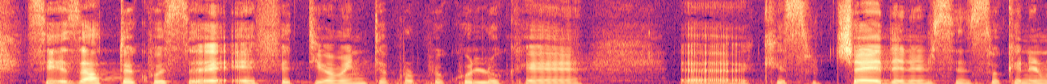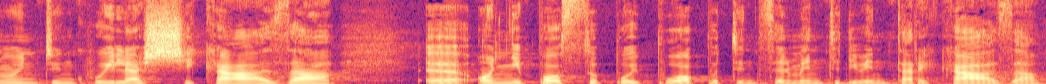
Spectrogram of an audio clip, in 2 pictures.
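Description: Recorded dry and close with no echo and a silent background on a very clean recording, a woman talks at a medium pitch and a moderate pace with fairly even intonation in a plain, everyday voice. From Italy. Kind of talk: casual chat.

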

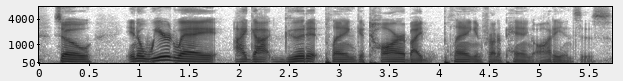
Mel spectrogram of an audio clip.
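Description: A man with an ordinary speaking voice talks at a fairly slow pace, pitched fairly low with ordinary pitch variation. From US Midwest, Columbus, Ohio. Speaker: musician and actor. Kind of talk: casual chat. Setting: studio.

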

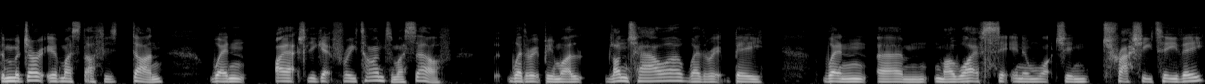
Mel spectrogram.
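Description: A man speaks with a southern English accent and fairly even intonation. The sound is dry and close with no echo, over a quiet background. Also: medium pitch for a man. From southern England. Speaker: true crime podcast host. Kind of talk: interview conversation. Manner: fast talker; hesitant, many fillers and restarts.

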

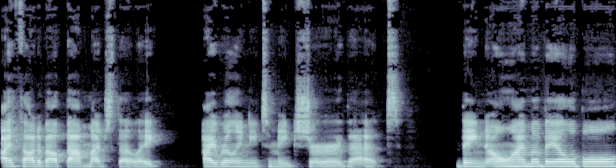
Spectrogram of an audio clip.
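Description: At a moderate pace, a woman speaks with an American accent on a very clean recording with a silent background. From Denver, Colorado. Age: 30s. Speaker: marketing professional. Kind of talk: casual interview.

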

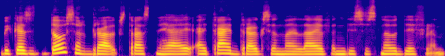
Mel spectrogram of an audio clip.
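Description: The speech comes at a fairly slow pace in a Lithuanian accent, with monotone, flat intonation. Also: woman, dry, close sound with no echo. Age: 30s. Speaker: near-death experiencer, spiritual healer. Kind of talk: casual interview, storytelling.

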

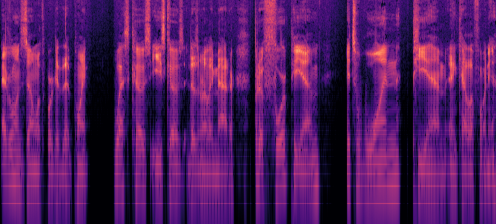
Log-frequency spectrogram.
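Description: Using an ordinary speaking voice, a man talks at a moderate pace with fairly low pitch, ordinary pitch variation and very even loudness. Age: 20s. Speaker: F1 podcast co-host. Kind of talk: casual chat.

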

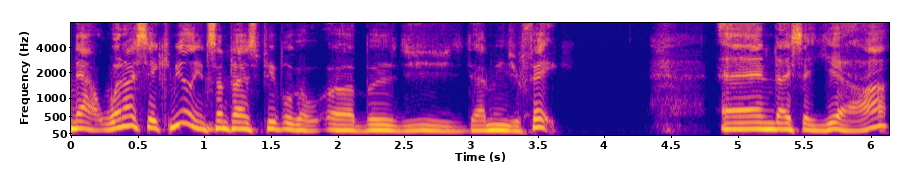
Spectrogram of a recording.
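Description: A man with an American accent speaks at a fairly high pitch with lively intonation. His somewhat breathy voice has a dark, mellow tone and very even loudness. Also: moderate pace. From New York, the Bronx. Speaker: speaker and author, former actor. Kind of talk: interview.

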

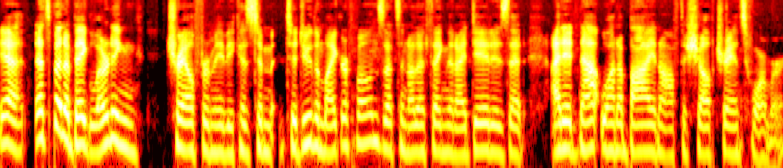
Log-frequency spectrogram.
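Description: A man with an American accent talks at a very fast pace in a fairly high pitch. His intonation is fairly even, and the recording is very clean with a silent background. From Wisconsin. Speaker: microphone maker. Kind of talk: casual interview.

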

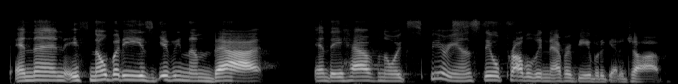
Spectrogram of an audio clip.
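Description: A woman with a Portuguese accent and a fairly low pitch. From Brazil, Rio de Janeiro. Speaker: nonprofit founder and yoga teacher. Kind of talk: interview.

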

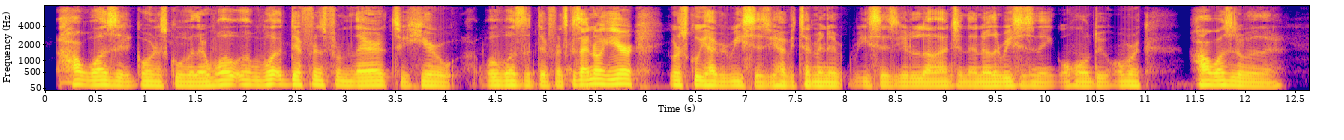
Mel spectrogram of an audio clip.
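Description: Speaking at a very fast pace with hardly any pauses, a man keeps his intonation fairly even. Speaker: podcast host. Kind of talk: casual chat. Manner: joking, casual banter.

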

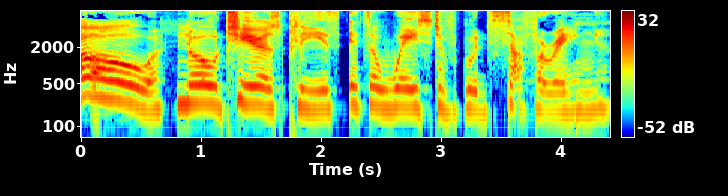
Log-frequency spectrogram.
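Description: Using a put-on character voice at a medium pitch, a woman speaks at a very slow pace. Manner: menacing, taunting.

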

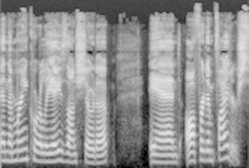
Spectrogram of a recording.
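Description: A woman has an ordinary speaking voice at a medium pitch, with ordinary pitch variation and a fairly quick pace. The recording is very clean with a silent background and a dry, close sound with no echo. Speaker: army veteran. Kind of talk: interview. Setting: studio.

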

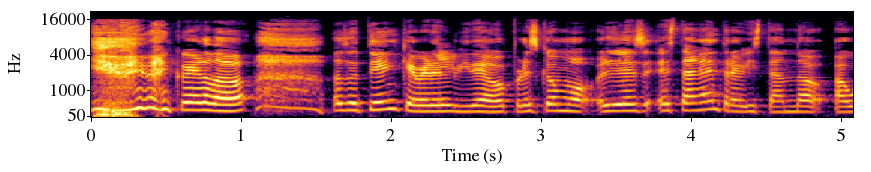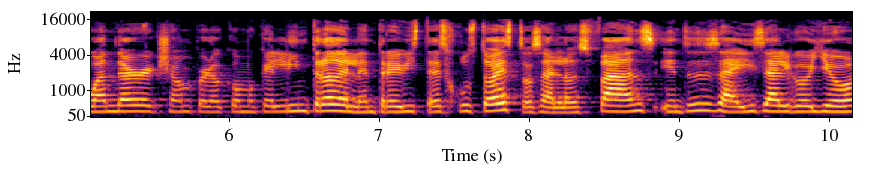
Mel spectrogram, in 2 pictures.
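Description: Animated and fairly quick, a woman speaks at a fairly high pitch with ordinary pitch variation amid noticeable background noise. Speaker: airline pilot and influencer. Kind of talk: casual chat.

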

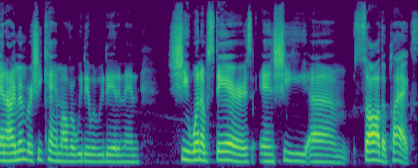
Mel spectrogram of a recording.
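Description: A woman talks at a moderate pace in a fairly low pitch, with ordinary pitch variation. The recording is very clean, with a silent background. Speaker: media company founder and evangelist. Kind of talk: casual faith testimony interview. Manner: chill, laid-back.

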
